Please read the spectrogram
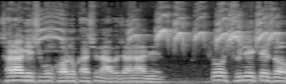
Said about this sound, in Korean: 이 산에 와서 새소리가 들리고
